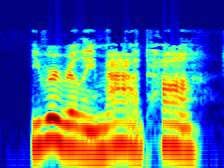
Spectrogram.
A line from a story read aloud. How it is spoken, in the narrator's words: she said, her tone soft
